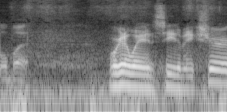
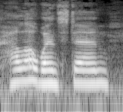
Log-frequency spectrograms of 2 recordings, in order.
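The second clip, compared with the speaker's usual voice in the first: slow, loud, high greeting; child's greeting; 4 semitones higher, 10 dB louder, slower than usual. Retold or imitated. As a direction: call out a slow hello. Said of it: "He said".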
